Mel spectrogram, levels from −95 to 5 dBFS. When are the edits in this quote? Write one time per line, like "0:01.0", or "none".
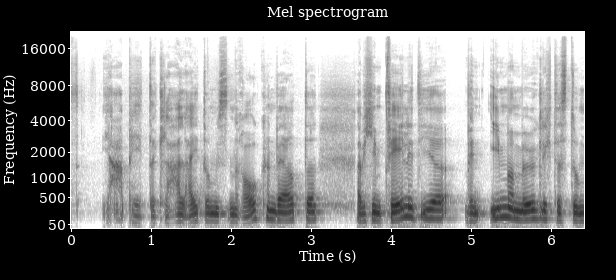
0:03.5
